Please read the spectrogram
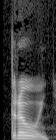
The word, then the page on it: droigheann: gaelic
